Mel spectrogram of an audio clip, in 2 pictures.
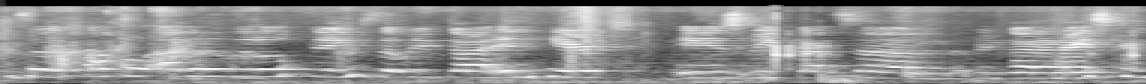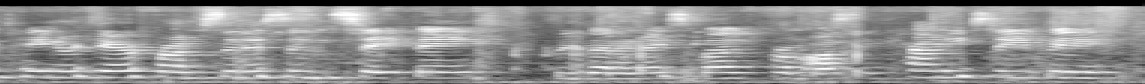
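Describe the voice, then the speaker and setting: Bubbly young woman welcoming in an echoey hall. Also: high voice. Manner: bubbly, upbeat. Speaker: chamber of commerce host. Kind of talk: casual welcome speech. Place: community hall. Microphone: handheld microphone. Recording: echoey hall, far from the mic, loud noise.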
